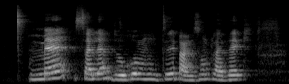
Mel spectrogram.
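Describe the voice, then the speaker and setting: Clearly audible background noise under a woman speaking at a moderate speed, her pitch on the high side. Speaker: booktuber. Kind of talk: casual video monologue presenting a reading challenge. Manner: many hesitations and fillers.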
